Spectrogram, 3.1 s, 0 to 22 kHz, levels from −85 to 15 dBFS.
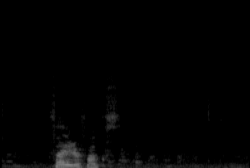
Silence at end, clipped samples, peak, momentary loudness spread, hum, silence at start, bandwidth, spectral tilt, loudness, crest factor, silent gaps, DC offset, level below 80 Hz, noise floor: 1.4 s; under 0.1%; -26 dBFS; 23 LU; none; 0.65 s; 13.5 kHz; -4.5 dB/octave; -41 LUFS; 20 dB; none; under 0.1%; -82 dBFS; -71 dBFS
